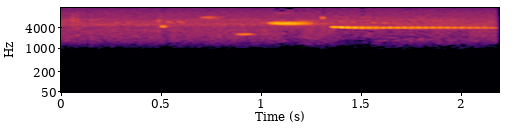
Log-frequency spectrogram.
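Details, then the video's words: Grassland sparrow (tico-tico-do-campo) singing: a few scattered thin high notes, then a long, high, buzzy trill held on one pitch for most of a second, with a faint hiss behind it. "GRASSLAND SPARROW singing (AMMODRAMUS HUMERALIS), TICO-TICO-DO-CAMPO"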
